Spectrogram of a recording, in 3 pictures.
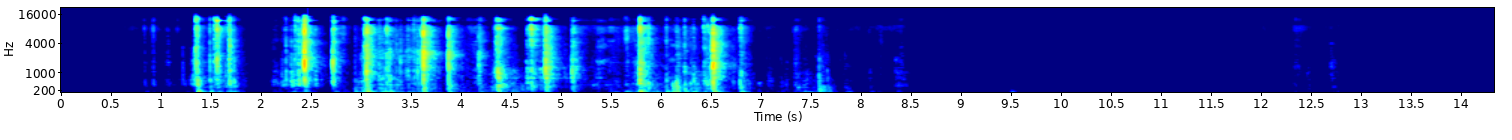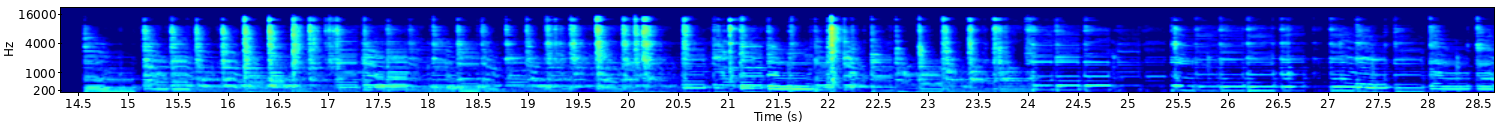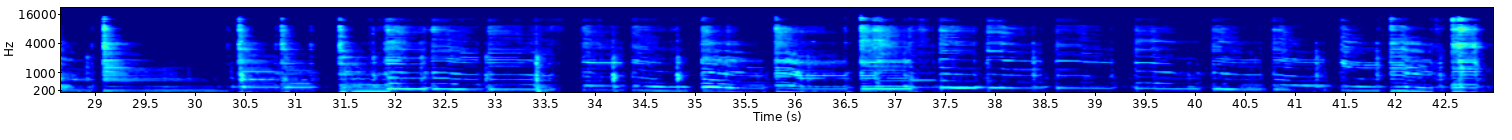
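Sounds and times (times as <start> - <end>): fingerpicked guitar music: 14.5 - 42.9.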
